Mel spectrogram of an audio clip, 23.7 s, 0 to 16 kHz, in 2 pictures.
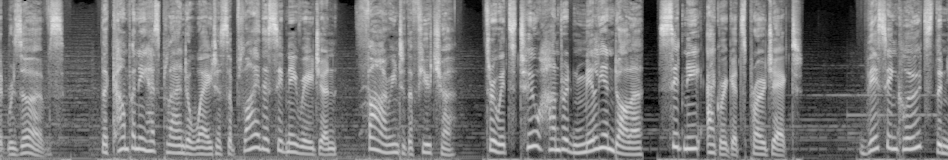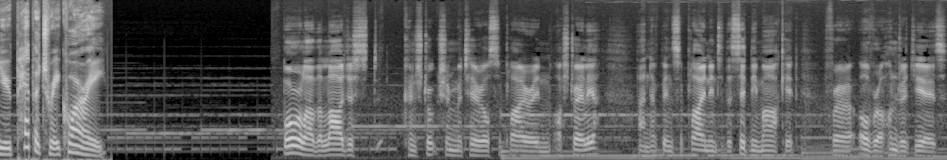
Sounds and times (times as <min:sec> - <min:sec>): Music: 0:00.0 - 0:23.6
Speech: 0:10.8 - 0:13.2, 0:15.4 - 0:23.6.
